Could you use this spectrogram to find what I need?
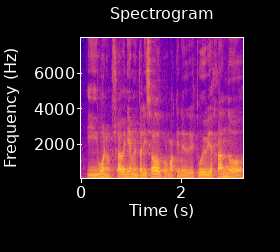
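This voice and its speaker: A man at a moderate pace with fairly even intonation and audible room echo. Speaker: guest. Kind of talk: interview answer. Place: studio.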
